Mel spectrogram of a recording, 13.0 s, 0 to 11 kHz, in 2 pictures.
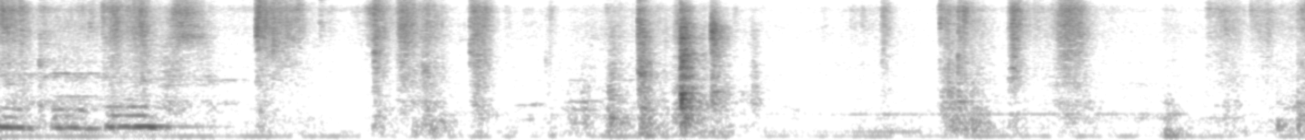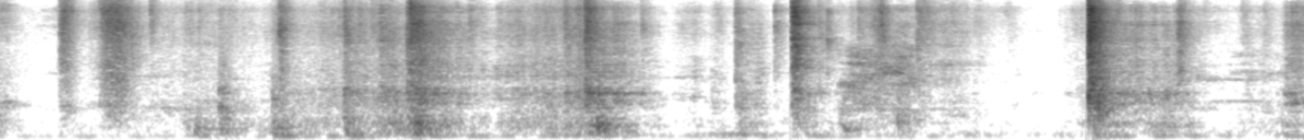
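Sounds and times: rustling and scraping: 0.4s - 3.3s, 4.3s - 11.4s.

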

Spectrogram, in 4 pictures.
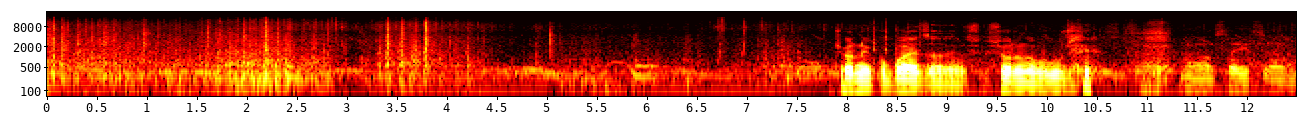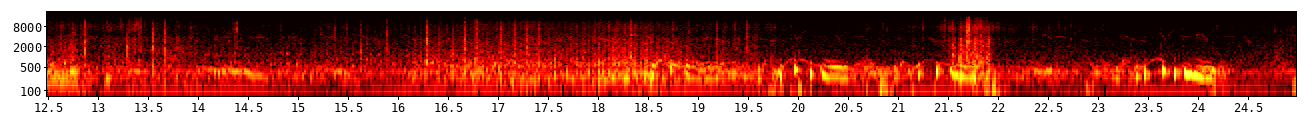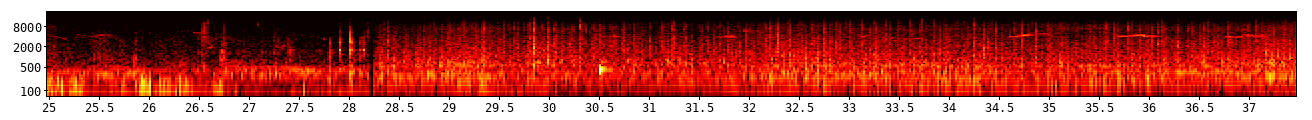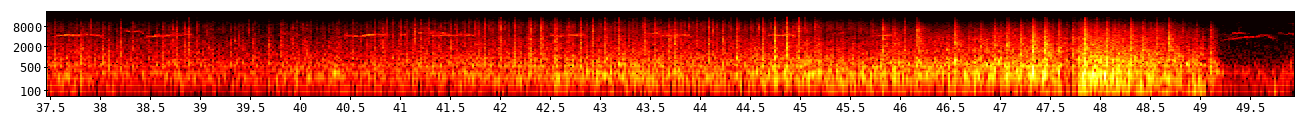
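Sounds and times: outdoor hiss: 0.0s - 27.6s
pigeons cooing: 0.0s - 49.3s.

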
